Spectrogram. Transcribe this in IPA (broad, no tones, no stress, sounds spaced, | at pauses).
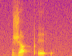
ʒ ɑ ʔ pʼ e ʔ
